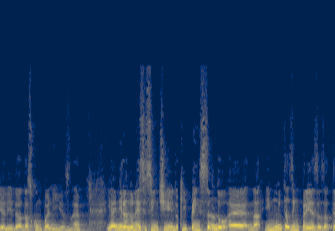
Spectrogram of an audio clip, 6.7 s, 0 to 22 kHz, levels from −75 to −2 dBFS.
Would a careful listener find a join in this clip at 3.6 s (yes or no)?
yes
